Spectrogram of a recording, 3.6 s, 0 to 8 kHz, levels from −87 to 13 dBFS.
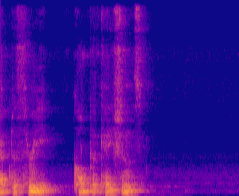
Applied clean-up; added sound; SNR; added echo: none; none; none; reverberation time 0.5 s.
